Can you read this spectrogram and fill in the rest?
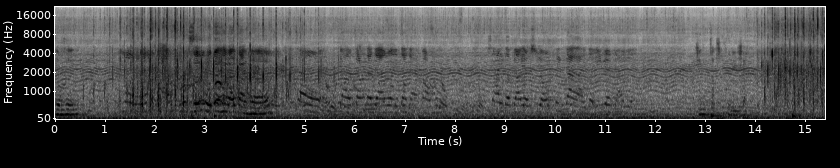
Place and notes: Liberty Square, Taipei - No Nuke
Opposed to nuclear power plant construction, Binaural recordings, Sony PCM D50 + Soundman OKM II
